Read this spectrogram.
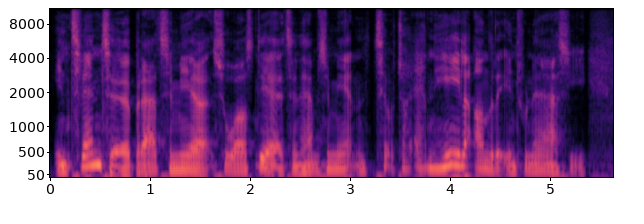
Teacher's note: En het is meer nasaal. So they speak more through the nose. And the T's are very, like, there's a lot of breath in there.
